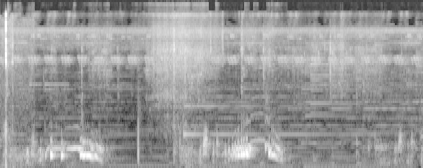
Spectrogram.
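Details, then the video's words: Pigeon cooing while mating: two rolling, throaty coo phrases separated by a quiet gap, with a faint steady hum underneath. "Pigeon Sound Effect || Pigeon Mating"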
